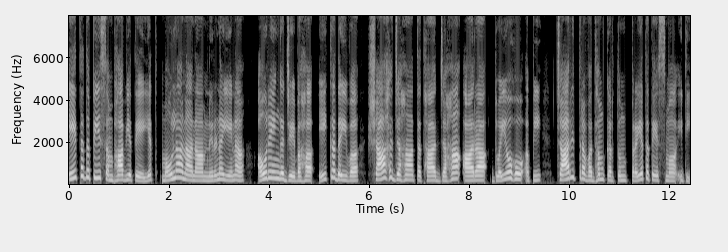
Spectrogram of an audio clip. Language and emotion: Sanskrit, neutral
